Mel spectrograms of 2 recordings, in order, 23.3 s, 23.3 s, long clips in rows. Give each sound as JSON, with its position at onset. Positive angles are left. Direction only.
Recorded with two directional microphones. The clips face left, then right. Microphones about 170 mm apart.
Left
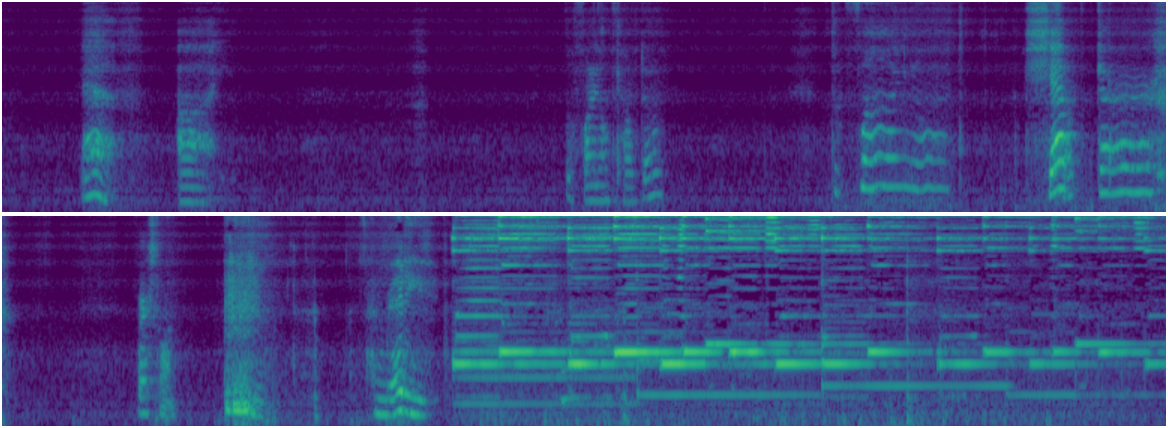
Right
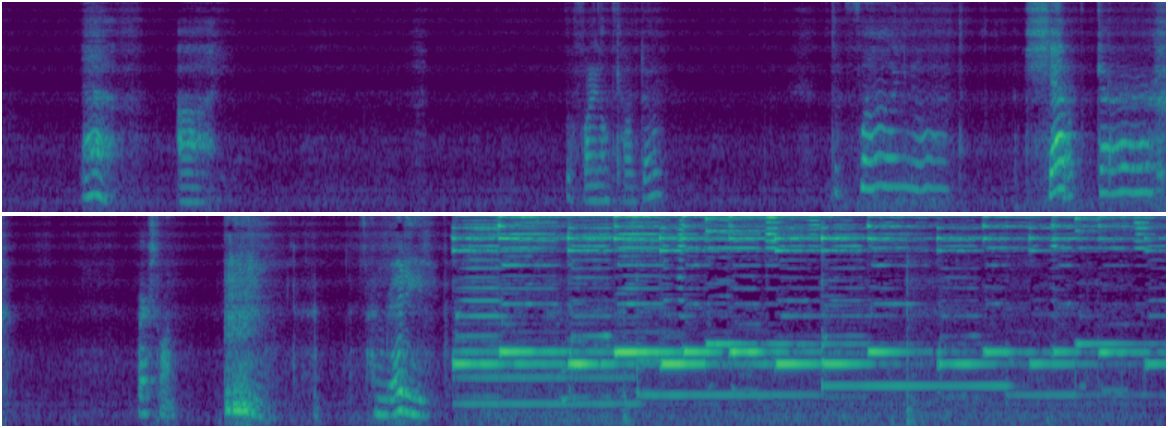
{"t": 0.7, "sound": "a sound", "side_deg": 5}
{"t": 5.6, "sound": "speech", "side_deg": -5}
{"t": 8.3, "sound": "female singing", "side_deg": -5}
{"t": 10.2, "sound": "child singing", "side_deg": 5}
{"t": 12.9, "sound": "speech", "side_deg": 5}
{"t": 13.8, "sound": "throat clearing", "side_deg": 5}
{"t": 15.2, "sound": "speech", "side_deg": 5}
{"t": 16.1, "sound": "music", "side_deg": -5}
